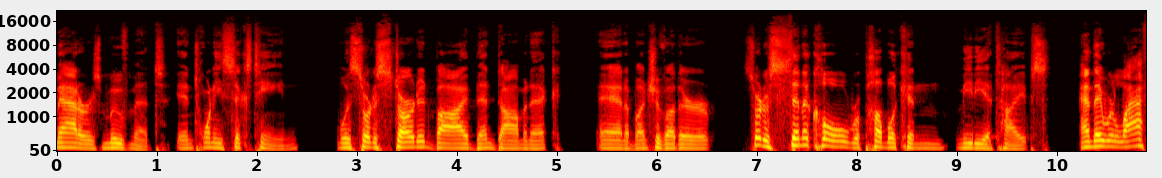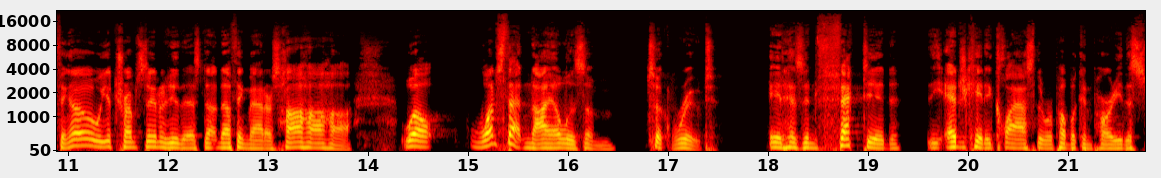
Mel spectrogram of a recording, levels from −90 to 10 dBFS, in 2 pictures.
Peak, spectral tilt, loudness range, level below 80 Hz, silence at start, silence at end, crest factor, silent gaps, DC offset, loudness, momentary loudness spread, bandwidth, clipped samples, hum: -4 dBFS; -6 dB/octave; 3 LU; -50 dBFS; 0 s; 0 s; 22 dB; 2.43-2.80 s, 5.06-5.39 s, 6.57-6.84 s, 8.90-8.99 s, 9.93-10.19 s, 16.49-16.77 s, 17.54-17.98 s, 19.34-19.59 s; under 0.1%; -25 LUFS; 14 LU; 16.5 kHz; under 0.1%; none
